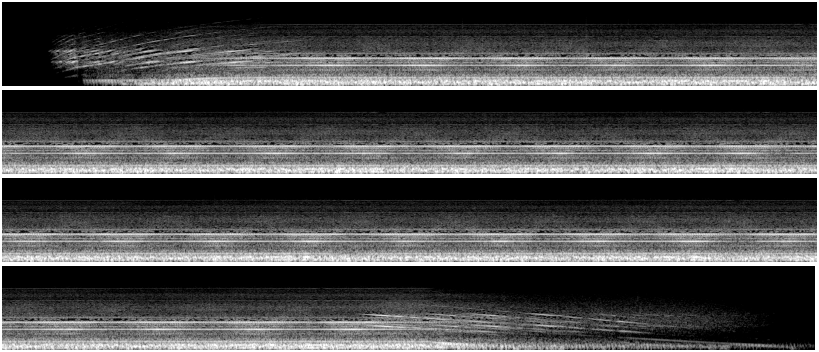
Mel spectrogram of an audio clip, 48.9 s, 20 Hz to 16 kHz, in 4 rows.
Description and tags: Hover engine 2
Sound of an anti-gravity hover device starting up, humming for a short while and shutting down again.
Created as an experiment for a short film.
Component sounds: A spinning hard drive, a vacuum cleaner and a fridge.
